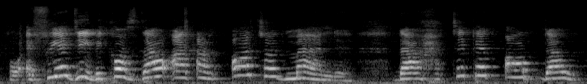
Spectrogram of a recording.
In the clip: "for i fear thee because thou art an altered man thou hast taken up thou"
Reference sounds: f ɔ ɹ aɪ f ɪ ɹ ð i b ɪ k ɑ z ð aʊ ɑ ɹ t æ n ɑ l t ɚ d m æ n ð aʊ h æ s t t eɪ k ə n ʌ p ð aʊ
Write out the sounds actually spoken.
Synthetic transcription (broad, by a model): f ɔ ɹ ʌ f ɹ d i b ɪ k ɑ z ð aʊ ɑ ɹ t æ n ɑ t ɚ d m æ n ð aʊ h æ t t eɪ k ə n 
